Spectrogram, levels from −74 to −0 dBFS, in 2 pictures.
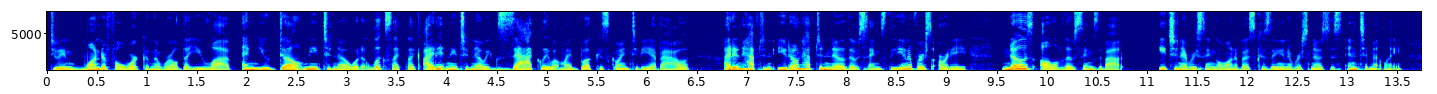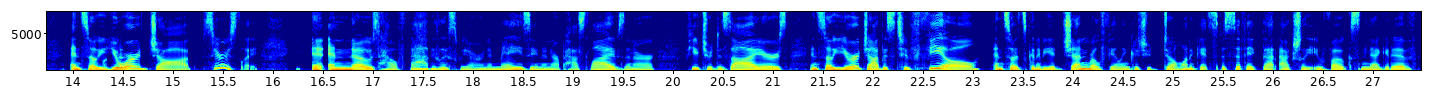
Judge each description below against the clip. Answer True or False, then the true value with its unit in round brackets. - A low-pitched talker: False (190 Hz)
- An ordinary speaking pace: False (255 wpm)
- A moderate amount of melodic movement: True (4.3 semitones)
